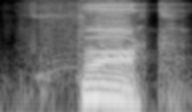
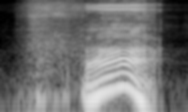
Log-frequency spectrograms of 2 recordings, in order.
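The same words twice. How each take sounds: First: It sounds angry. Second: It sounds excited.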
